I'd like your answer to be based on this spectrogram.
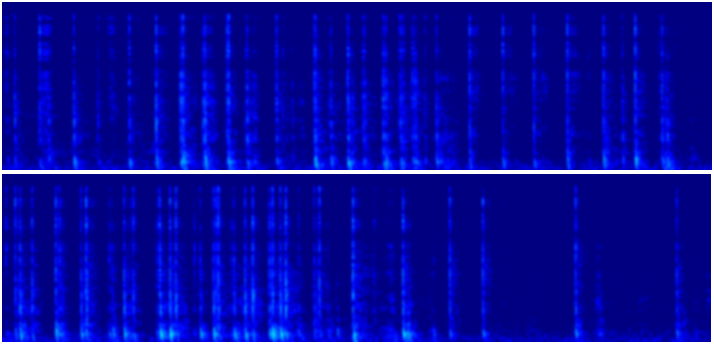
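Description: Long fingernails tap and scratch the cover of a paperback copy of *Mistborn* lying on carpet. A rapid, uneven series of crisp, bright clicks with very little ring, and soft scratching in between. The tapping thins out and grows quieter near the end.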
